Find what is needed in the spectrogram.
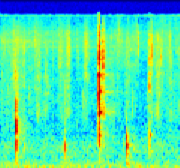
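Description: Wooden spatula knocking against a glass mixing bowl while stirring a ground pork sausage mixture: a few sparse, light clicks, the sharpest just over a second in.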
